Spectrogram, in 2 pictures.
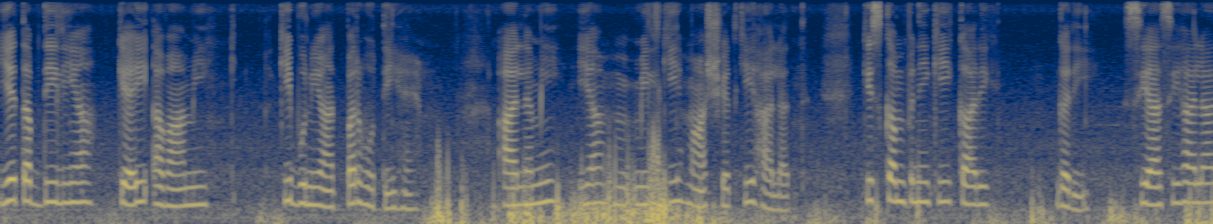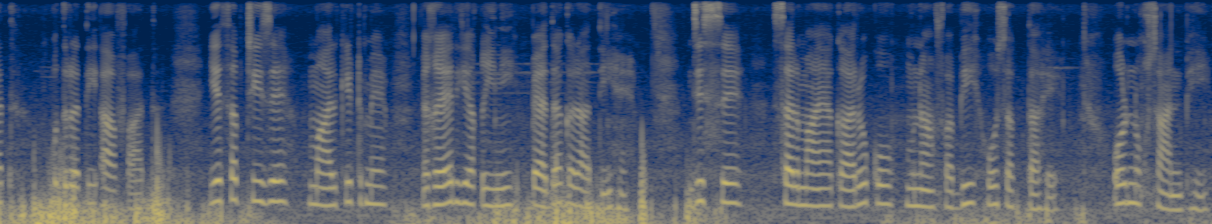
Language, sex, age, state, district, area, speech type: Urdu, female, 30-45, Delhi, North East Delhi, urban, spontaneous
